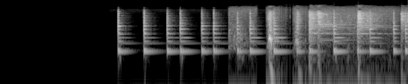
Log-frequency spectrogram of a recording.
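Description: Intro music that starts a little over a second in with a single bell-like note struck over and over in a quick rhythm. Denser percussion and a deep hit join it about two-thirds of the way through.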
